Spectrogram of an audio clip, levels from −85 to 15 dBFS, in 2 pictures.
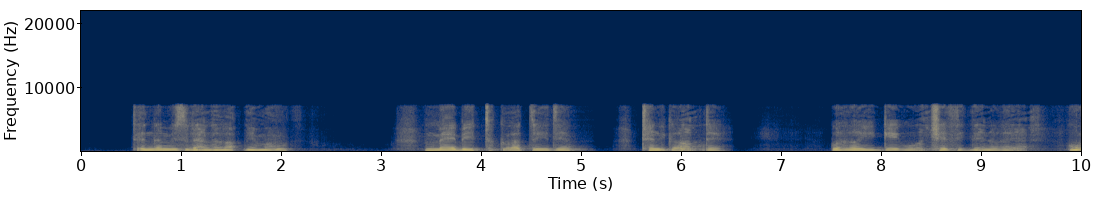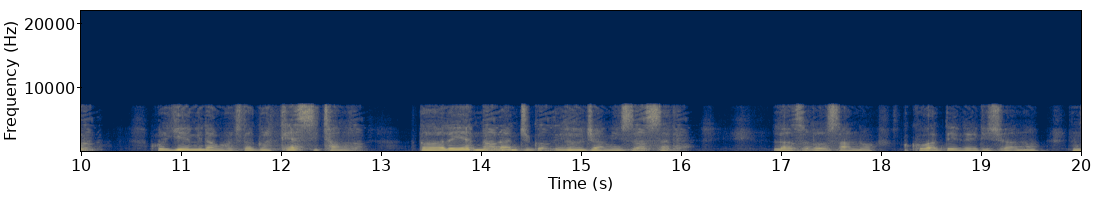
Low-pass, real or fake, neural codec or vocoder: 7.2 kHz; fake; codec, 16 kHz in and 24 kHz out, 0.4 kbps, LongCat-Audio-Codec, two codebook decoder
